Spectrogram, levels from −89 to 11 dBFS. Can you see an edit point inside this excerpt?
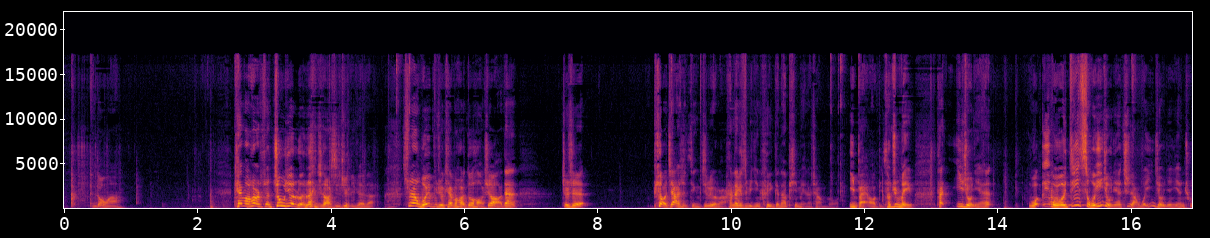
no; 0 cuts

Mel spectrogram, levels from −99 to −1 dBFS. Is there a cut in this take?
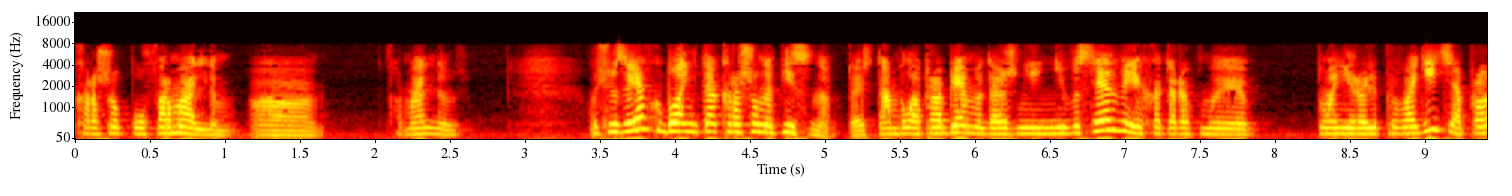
no; 0 cuts

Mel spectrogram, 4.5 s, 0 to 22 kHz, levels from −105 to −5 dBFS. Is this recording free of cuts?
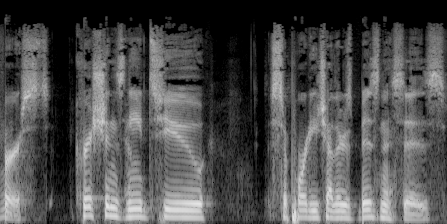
no; 1 cut; at 2.7 s

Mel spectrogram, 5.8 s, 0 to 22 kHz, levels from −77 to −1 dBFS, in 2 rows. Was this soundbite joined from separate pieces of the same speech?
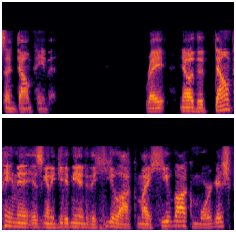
no; 0 cuts

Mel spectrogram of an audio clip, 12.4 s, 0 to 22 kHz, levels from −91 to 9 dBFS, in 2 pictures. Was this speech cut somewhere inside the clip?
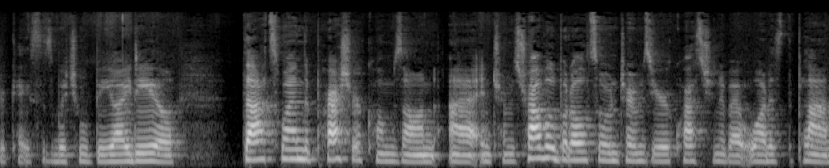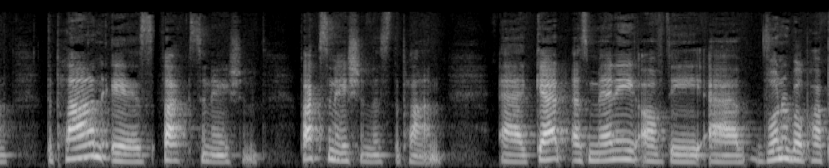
yes; 1 cut; at 7.4 s

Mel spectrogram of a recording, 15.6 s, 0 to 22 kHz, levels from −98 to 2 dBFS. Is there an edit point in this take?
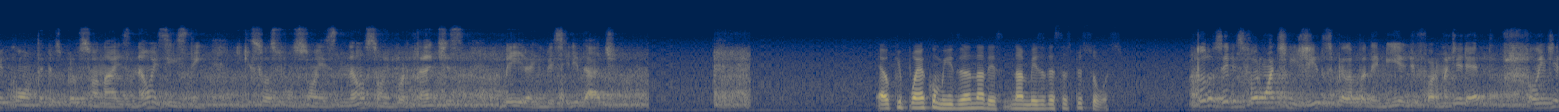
yes; 2 cuts; at 8.7 s, 11.9 s

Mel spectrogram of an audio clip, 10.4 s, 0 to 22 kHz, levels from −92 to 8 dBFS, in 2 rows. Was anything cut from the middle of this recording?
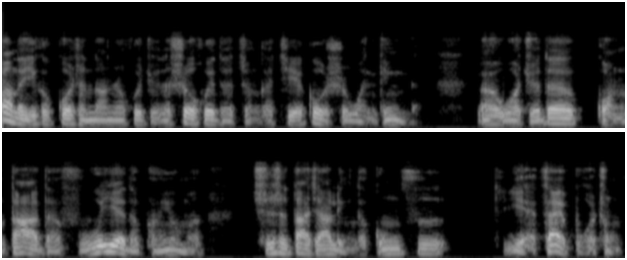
no; 0 cuts

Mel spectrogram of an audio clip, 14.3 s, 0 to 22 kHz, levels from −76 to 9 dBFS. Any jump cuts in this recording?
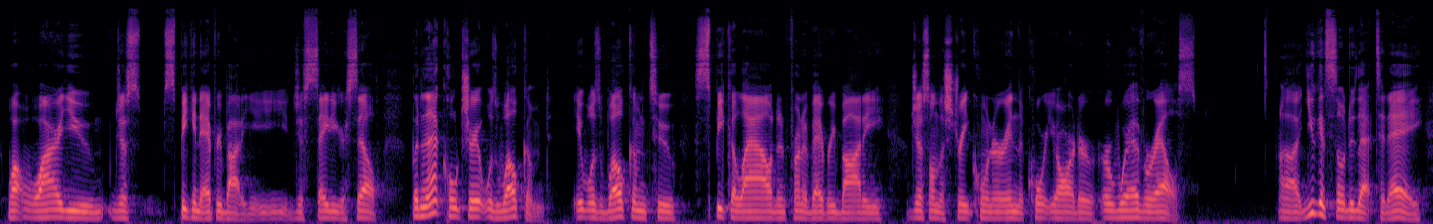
yes; 1 cut; at 9.1 s

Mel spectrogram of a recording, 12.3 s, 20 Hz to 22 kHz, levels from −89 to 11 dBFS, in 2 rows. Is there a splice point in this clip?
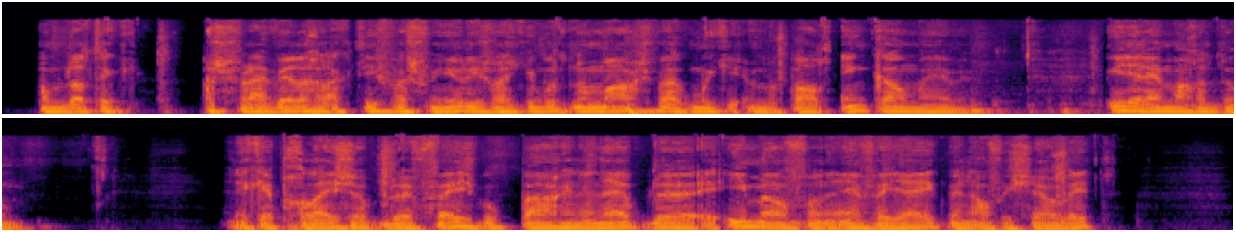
yes; 1 cut; at 5.5 s

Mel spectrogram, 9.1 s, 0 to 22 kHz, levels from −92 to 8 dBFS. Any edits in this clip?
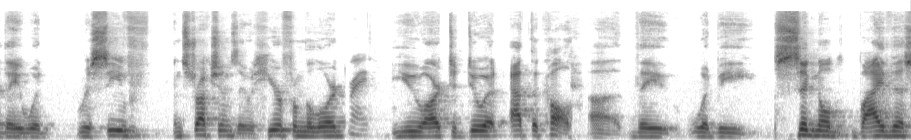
yes; 3 cuts; at 3.5 s, 5.7 s, 7.8 s

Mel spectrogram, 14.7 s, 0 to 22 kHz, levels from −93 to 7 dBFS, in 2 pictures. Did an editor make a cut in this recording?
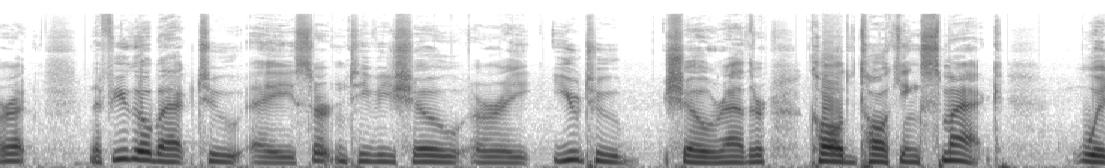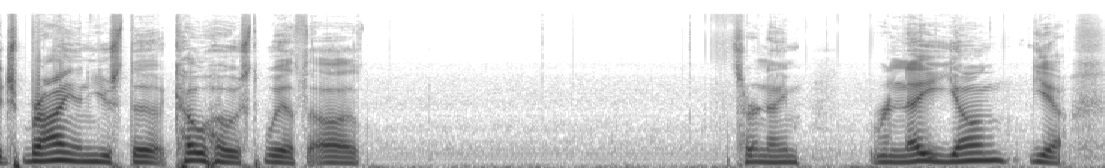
no; 0 cuts

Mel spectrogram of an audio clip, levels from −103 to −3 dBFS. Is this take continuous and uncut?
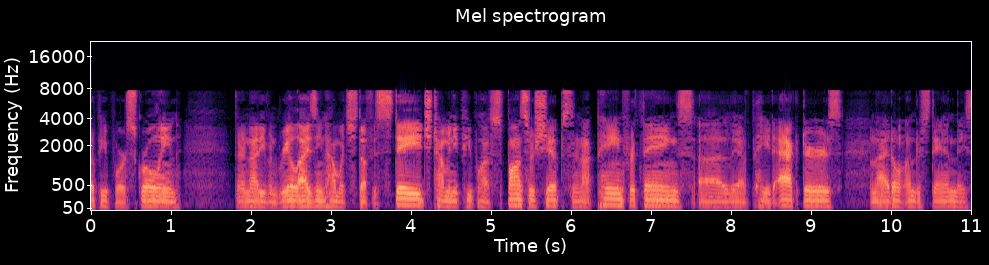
no; 1 cut; at 9.7 s

